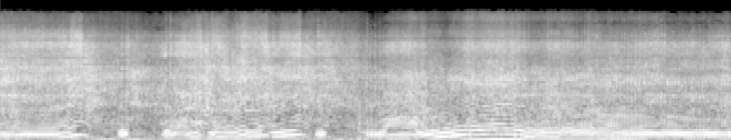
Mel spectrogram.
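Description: Enduro dirt bike engine revving up and down repeatedly under throttle as the bike is ridden through mud, its pitch climbing and falling several times with brief drops when the throttle is shut.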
